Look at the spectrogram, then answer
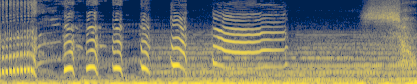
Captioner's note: laughs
